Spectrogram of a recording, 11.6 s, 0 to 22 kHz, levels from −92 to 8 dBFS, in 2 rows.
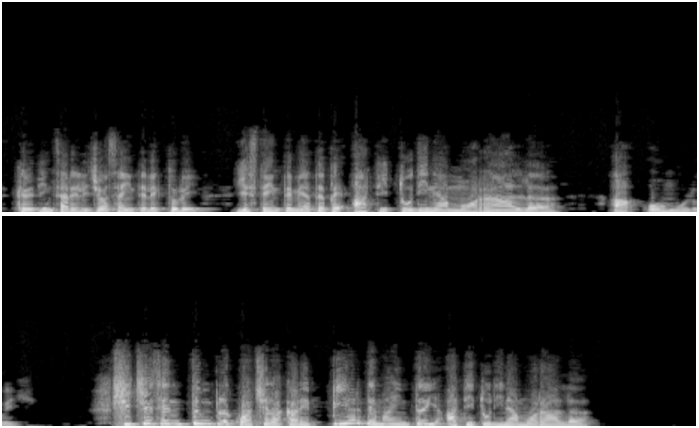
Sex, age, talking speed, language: male, 30-49, 120 wpm, Romanian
